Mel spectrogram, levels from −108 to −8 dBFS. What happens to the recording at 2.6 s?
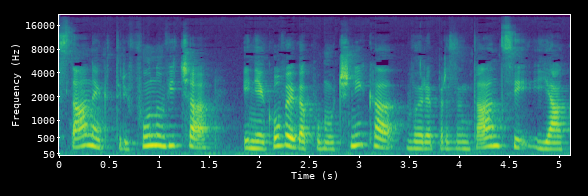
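Nothing goes wrong at 2.6 s: the speech carries on intact through that moment, with no dropout, click, distortion or other fault to be heard.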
